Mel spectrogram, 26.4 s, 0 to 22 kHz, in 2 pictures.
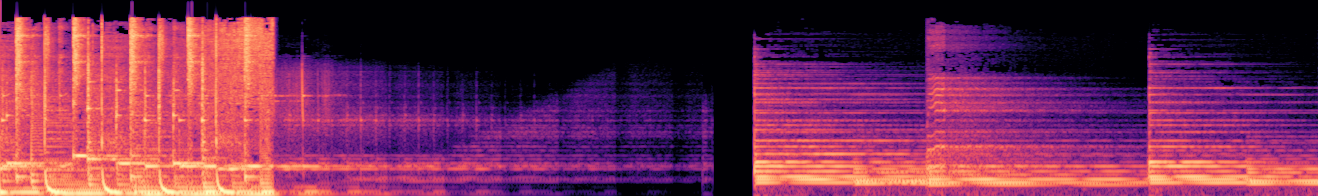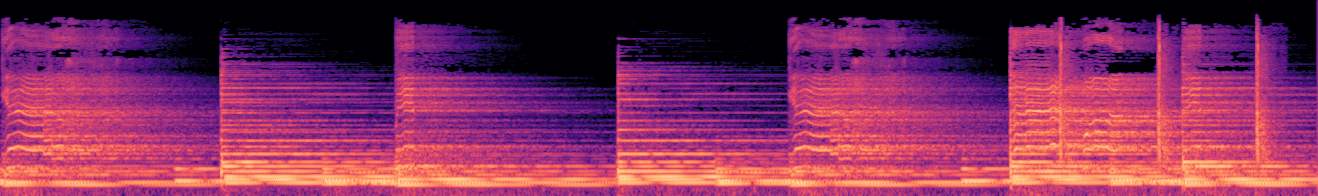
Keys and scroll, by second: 5.6 ].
